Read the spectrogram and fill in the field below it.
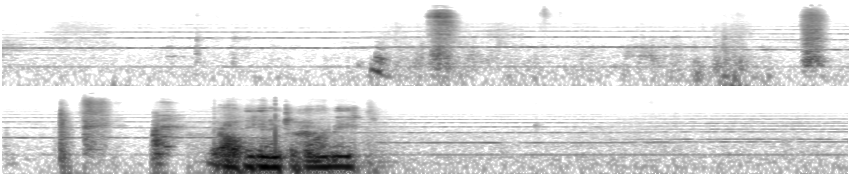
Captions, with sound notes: [dark orchestral music] [Kathryn sobs] You're all beginning to bore me.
